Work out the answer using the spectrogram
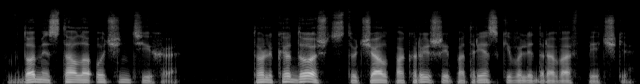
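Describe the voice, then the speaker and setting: A man narrating an audiobook in a calm, measured storytelling voice that drops quiet at tense moments. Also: low-pitched, no echo, clean studio sound. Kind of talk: scripted narration.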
